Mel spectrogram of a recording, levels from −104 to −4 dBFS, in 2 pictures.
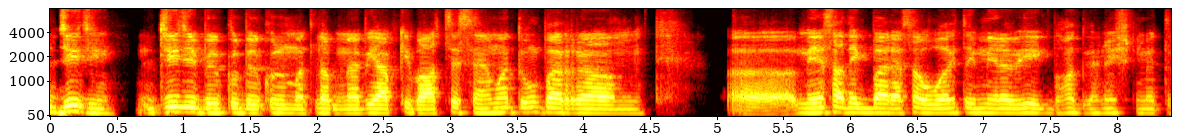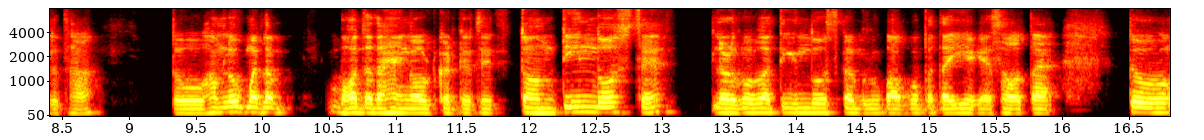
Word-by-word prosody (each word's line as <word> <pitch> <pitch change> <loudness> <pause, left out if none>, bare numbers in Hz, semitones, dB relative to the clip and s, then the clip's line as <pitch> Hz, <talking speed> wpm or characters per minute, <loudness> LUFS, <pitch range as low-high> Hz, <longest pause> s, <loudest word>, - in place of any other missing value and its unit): जी, 145 +4 +5
जी। 125 -5 -2 0.3
जी, 135 +6 +3
जी, 145 -1 +5
बिल्कुल, 125 0 0
बिल्कुल 120 0 -1
मतलब 115 +1 0
मैं 115 0 +1
भी 120 +1 +1
आपकी 115 -1 +3
बात 115 0 +3
से - - 0
सहमत 130 +2 -2
हूँ 140 +1 -1
पर 130 -2 +4
अम, 115 -2 +3 0.7
अ, - - 0
मेरे 130 +1 +4
साथ 130 +1 +3
एक 125 -1 0
बार 125 -2 +5
ऐसा 115 0 +1
हुआ 120 0 +3
थी, 125 - -3
मेरा 120 -1 +1
भी 120 +2 -1
एक 115 -1 -7
बहुत 120 0 -7
घनिष्ठ 120 0 -8
मित्र 115 0 -10
था। 110 0 -7 0.6
तो 115 0 +2
हम 135 +2 -4
लोग 145 0 +2
मतलब 140 - +2 0.3
बहुत - - +2
ज़्यादा 125 - +3
हैंगऑउट 120 -2 0
करते 115 - -4
थे। 115 - -3 0.2
तो - - +2
हम 125 -1 0
3 145 0 -2
दोस्त 140 0 -1
थे, 130 - +2 0.5
लड़कों 125 0 +3
का 130 - +4
3 130 0 -5
दोस्त 125 0 -4
का - - +2
ग्रुप 120 0 -5
आपको 115 +1 0
पता - - 0
ही 120 +2 -2
है 115 - -2
कैसा 120 - -4
होता 115 +1 +1
है। 115 - -11 0.5
तो 130 -2 +2
120 Hz, 210 wpm, -22 LUFS, 115-130 Hz, 0.7 s, जी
